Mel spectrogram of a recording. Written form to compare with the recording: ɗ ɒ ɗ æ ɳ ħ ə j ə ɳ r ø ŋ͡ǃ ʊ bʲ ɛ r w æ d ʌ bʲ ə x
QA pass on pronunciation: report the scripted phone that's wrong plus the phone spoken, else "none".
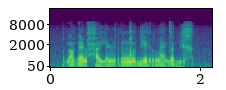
ø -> ə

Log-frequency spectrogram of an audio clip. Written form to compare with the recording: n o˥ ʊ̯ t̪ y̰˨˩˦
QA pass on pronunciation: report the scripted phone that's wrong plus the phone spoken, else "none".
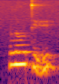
n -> l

